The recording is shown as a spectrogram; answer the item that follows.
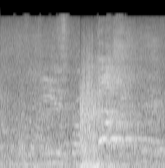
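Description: A single heavy thud in the ring about a second in, with a low boom, followed at once by shouted voices.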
